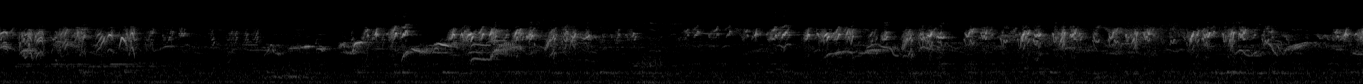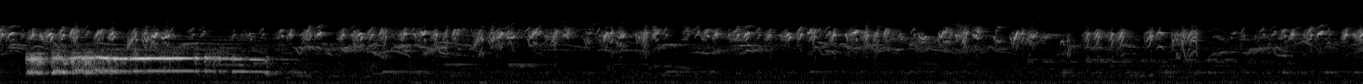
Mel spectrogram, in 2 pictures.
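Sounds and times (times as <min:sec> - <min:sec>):
small birds chirping and twittering: 0:00.0 - 0:27.2
rooster crowing: 0:13.9 - 0:16.6.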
